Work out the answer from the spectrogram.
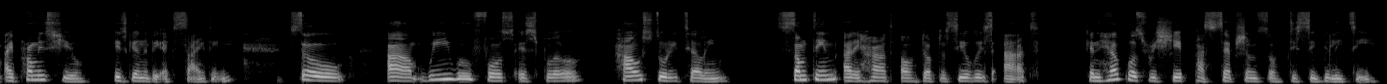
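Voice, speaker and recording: A woman's voice: sits low, unhurried, a little mellow, no room sound, clean studio sound. A woman moderating a conference session, introducing the guest formally and welcoming her, with "um" fillers.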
